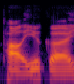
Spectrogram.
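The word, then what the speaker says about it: Pagliuca: day monday uh but pauli yuka you mentioned there uh it's a silent g it's an italian name he's one of the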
